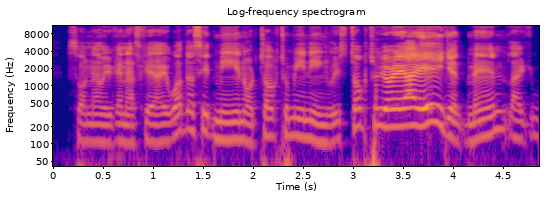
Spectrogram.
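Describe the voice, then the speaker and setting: With a non-native accent, a man talks very fast, his pitch swinging very widely and his loudness in big swings, amid audible room echo. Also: medium pitch for a man. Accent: foreign accent in English. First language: not English. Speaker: host's partner appearing on live stream. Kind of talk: casual chat on live stream. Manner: animated.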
